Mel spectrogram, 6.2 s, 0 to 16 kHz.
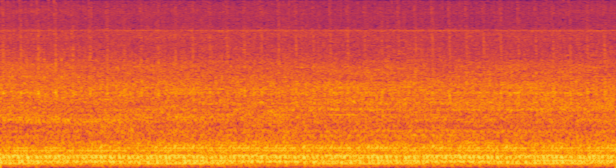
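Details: Nissan Murano petrol V6 idling with uneven loping beat, code P0303 misfire on cylinder 3 (rear bank) from low compression, diagnosed by relative compression test without removing intake manifold.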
